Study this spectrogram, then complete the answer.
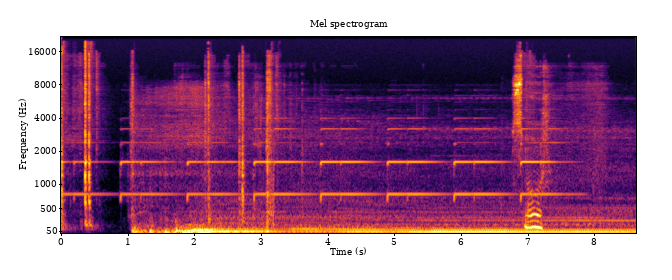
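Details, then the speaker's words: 2008 Hyundai Santa Fe that overheated, first start after timing belt and water pump replacement, garage door open. Brief crank, smooth even idle, no knocks, door chime pinging; slight noise from serpentine belt pulley, to be replaced later. Normal start. "No weird noises. One of the pulleys did have a little bit of a a sound, but that's just the serpentine belt pulley."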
